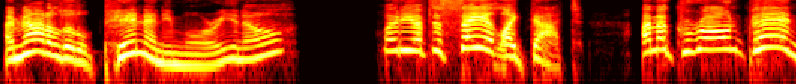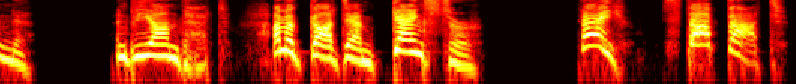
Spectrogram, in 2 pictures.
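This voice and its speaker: A woman voicing a cocky, bossy small-time gangster boss, a living pin in a video game, who talks tough but has a soft spot. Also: high voice, huge pitch swings, measured pace, no room sound, studio quality, exaggerated voice. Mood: defensive, indignant. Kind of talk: video game character voice acting.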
